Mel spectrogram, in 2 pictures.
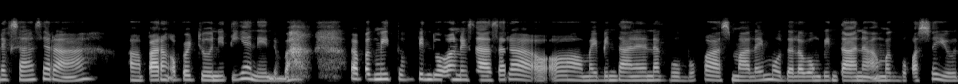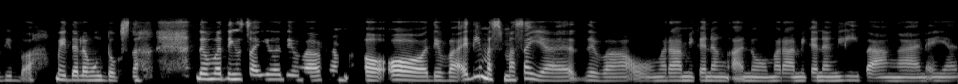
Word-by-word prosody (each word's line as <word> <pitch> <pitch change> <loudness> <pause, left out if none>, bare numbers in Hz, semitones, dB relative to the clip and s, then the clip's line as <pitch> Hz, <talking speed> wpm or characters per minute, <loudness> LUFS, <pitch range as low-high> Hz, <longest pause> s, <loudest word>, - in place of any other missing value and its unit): nagsasara, 215 -2 0 0.4
ah, 195 -2 -1
parang 205 +1 +5
opportunity 200 -1 -2
'yan, 265 -5 +1
eh, 180 -1 -2
'di 275 - -5
ba? - - +3 0.6
Kapag 245 -2 +3
may 245 +1 +4
tu 225 -1 -9
pintuang 225 -2 +1
nagsasara, 210 0 +2
oo, 205 - -1 0.3
may 185 0 -2
bintana 190 0 0
na 200 0 -1
bubukas, 185 +2 -2
malay 185 +1 0
mo 220 - -2
dalawang 185 0 -1
bintana 185 -2 +1
ang - - -2
magbukas 180 0 -2
sa'yo, 185 -7 -4
'di 195 -1 -11
ba? - - -5 0.3
May 225 - +4
dalawang 200 -1 +1
dogs 185 -2 -1
na 190 - -1 0.6
dumating 250 -1 +4
sa'yo, 230 0 0
'di 220 - -3
ba. 195 0 +3
From 215 -1 -7 0.3
oo, 215 +3 +6 0.3
'di 190 - -3
ba, 185 - +2
eh - - +5
di 370 - +1
mas 245 -6 +5
masaya, 195 -6 -1
'di 190 -1 -7
ba? 175 0 -4
Oh, - - -8
marami 180 +1 -2
ka - - +1
ng 175 -1 -3
ano, 170 -1 -3
marami 175 0 -3
ka 180 - -1
ng 175 0 -2
libangan, 165 -3 -4
ayan. 170 0 -7
195 Hz, 170 wpm, -23 LUFS, 180-215 Hz, 0.6 s, oo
